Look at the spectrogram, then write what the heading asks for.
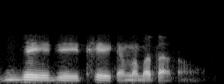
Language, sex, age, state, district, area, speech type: Urdu, male, 45-60, Uttar Pradesh, Gautam Buddha Nagar, rural, conversation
